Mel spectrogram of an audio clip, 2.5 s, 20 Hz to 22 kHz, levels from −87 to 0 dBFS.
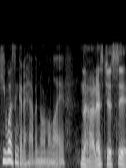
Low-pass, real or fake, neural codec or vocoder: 7.2 kHz; real; none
